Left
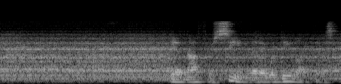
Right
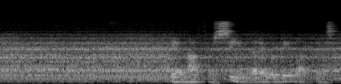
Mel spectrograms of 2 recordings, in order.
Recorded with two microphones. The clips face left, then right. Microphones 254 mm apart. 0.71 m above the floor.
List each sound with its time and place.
1.7 s a man speaking: 10° left (ahead or behind), 1.0 m; by 3.3 s 45° left (ahead or behind), 1.8 m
